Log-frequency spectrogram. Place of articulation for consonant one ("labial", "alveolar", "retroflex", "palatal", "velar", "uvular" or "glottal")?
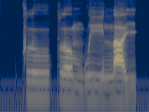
velar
